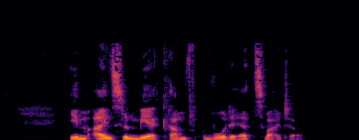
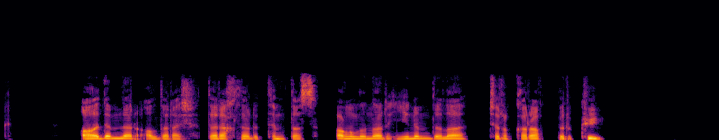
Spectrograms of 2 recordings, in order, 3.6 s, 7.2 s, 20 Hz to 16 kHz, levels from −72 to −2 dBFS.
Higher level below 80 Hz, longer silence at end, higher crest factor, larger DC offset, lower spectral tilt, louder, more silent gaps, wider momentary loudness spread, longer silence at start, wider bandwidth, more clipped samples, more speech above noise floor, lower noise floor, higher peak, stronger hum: about the same, -68 dBFS vs -68 dBFS; second, 0.6 s vs 1.15 s; about the same, 20 dB vs 20 dB; neither; about the same, -4.5 dB/octave vs -5.5 dB/octave; second, -26 LUFS vs -20 LUFS; second, none vs 2.02-2.08 s, 2.63-2.67 s, 3.20-3.37 s, 4.69-4.90 s, 5.46-5.58 s; first, 12 LU vs 8 LU; about the same, 0.7 s vs 0.8 s; first, 11.5 kHz vs 7.8 kHz; neither; second, 30 dB vs over 71 dB; second, -56 dBFS vs under -90 dBFS; second, -8 dBFS vs 0 dBFS; neither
